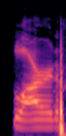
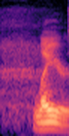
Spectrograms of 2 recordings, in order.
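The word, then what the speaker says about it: Laird: So, it was based on the comic book characters from Kevin Eastman and the Peter uh Lard. I don't I don't know how to pronounce it. Layered.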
